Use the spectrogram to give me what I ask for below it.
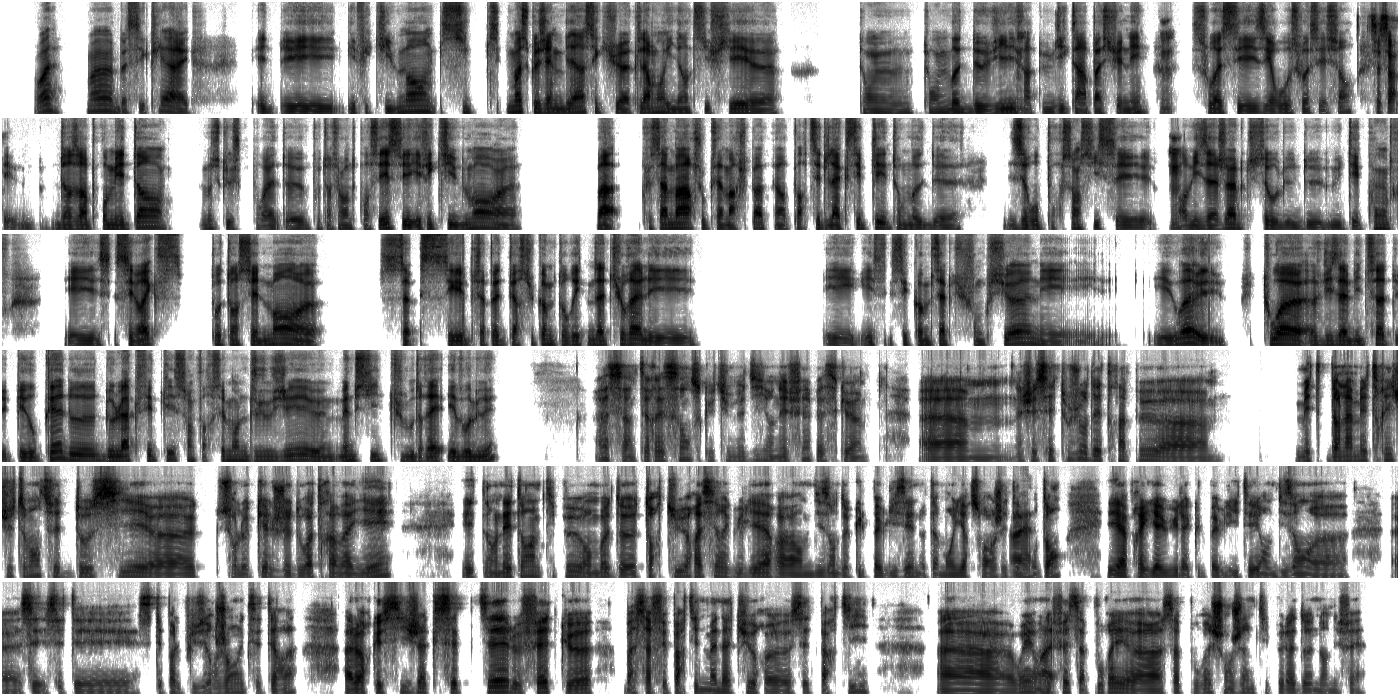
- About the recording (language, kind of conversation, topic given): French, advice, Comment mieux organiser mes projets en cours ?
- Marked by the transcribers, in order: other background noise; drawn out: "et"; tapping; drawn out: "hem"; drawn out: "Heu"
